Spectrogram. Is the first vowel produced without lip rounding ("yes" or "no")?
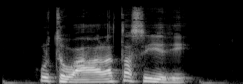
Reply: no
